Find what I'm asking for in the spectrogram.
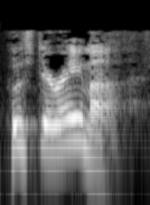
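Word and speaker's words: husterema (ὑστέρημα): And the direct object of pros ana plerao is the accusative plural of husterema. Looks like that in the Greek, H-U-S-T-E-R, long E-M-A, husterema.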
